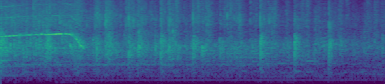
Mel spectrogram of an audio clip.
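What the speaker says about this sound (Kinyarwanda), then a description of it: "twongera tumukomera amashyi" A church audience applauds a preacher, a burst of clapping that starts strong and gradually thins into scattered claps, heard alone without speech.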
